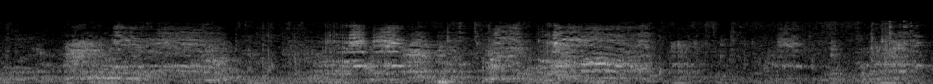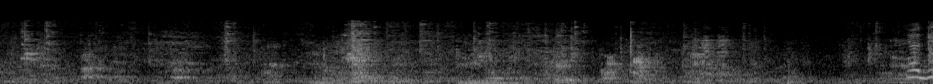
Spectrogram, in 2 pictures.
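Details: Belgian Pietrain pigs that have got out, snorting and grunting in quick, uneven bursts, more than two per second, some harsh and high-pitched, with a man talking in French in the background.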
